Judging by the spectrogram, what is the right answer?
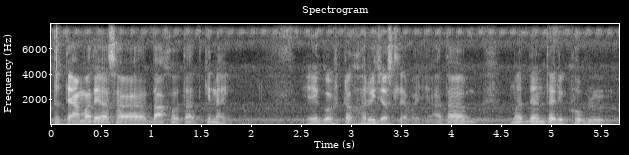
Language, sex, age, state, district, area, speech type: Marathi, male, 45-60, Maharashtra, Nagpur, urban, spontaneous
